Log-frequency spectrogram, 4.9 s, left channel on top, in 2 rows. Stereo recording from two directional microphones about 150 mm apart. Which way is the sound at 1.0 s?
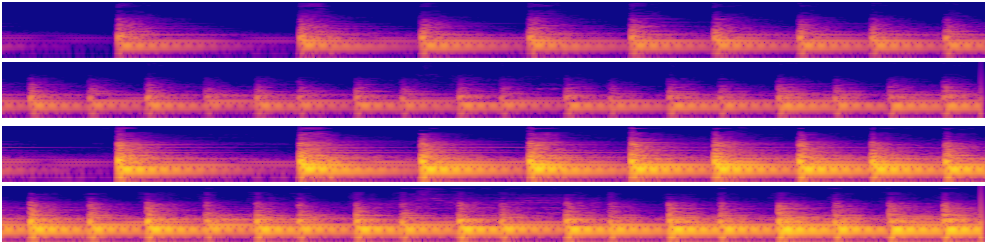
15° right (ahead or behind).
